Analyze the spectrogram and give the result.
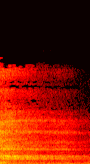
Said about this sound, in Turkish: evet, bir nefes alıp verdim.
